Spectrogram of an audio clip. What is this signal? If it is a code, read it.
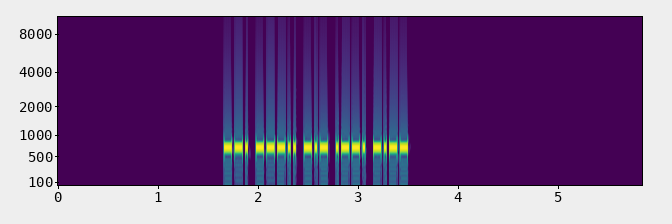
Morse code, heard as a keyed tone, about 44 wpm, 700 Hz. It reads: G8KPY
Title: DXCC-100 Call Signs - 5 Characters - Repeated 2x - 45wpm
